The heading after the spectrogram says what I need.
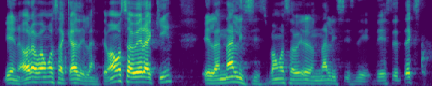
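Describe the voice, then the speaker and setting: A man's voice: mid-range voice, animated, a little fast, mellow. A man from Mexico, a pastor teaching a Bible study, explaining word by word and repeating phrases as he reads references.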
